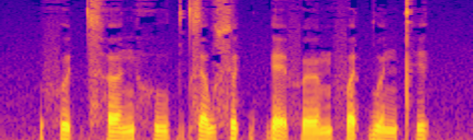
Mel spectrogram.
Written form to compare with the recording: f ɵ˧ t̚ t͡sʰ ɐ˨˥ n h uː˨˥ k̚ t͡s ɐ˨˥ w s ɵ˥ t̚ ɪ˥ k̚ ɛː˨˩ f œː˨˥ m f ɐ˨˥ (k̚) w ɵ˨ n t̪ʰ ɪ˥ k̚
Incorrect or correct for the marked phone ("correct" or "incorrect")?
incorrect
